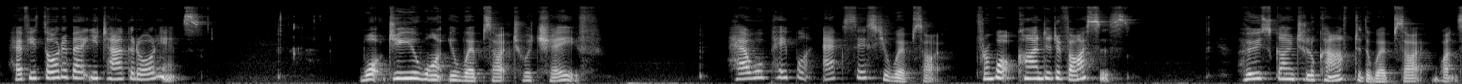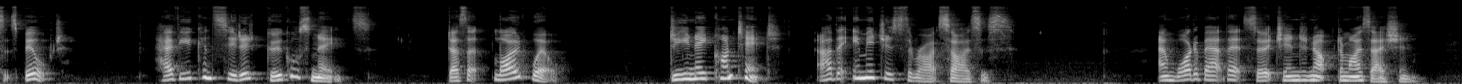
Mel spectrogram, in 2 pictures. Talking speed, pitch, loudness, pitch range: 125 wpm, 240 Hz, -16 LUFS, 195-285 Hz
